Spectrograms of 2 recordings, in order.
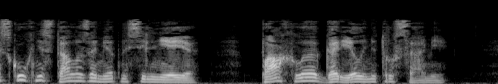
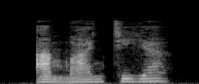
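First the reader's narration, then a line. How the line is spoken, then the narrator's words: Slow speech. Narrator (Russian): медленно проговорил Рон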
